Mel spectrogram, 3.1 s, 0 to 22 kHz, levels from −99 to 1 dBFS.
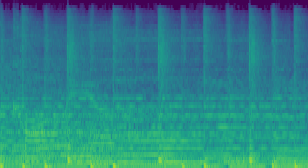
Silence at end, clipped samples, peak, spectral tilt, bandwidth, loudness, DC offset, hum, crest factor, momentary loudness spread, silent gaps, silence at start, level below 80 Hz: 0 s; under 0.1%; -6 dBFS; -6 dB/octave; 18.5 kHz; -24 LUFS; under 0.1%; none; 16 dB; 3 LU; none; 0 s; -28 dBFS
